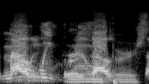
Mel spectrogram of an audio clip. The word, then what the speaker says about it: Maui Burst: I'm butchering the name. Wahi Burst. So I guess it's a Hawaiian name. It's a pineapple flavor. – It's Maui Burst.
